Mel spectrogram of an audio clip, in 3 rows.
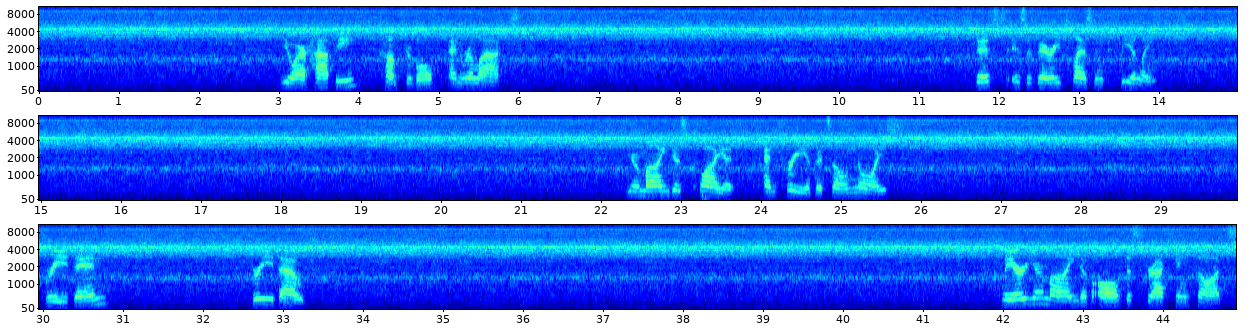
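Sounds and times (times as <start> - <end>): white noise hiss: 0.0 - 44.9.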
